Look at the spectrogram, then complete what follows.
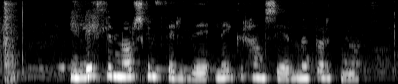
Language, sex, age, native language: Icelandic, female, 18-19, Icelandic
